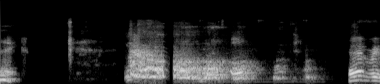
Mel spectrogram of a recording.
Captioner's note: barking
